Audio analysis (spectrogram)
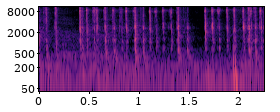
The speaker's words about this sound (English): I'm just typing it out to see if it'll fit here. Yeah. It could be that it's all dumb and... Let's just type it out.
